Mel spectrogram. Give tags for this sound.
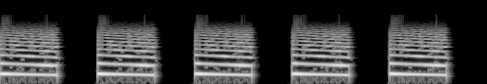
alarm; sci-fi; siren; warning

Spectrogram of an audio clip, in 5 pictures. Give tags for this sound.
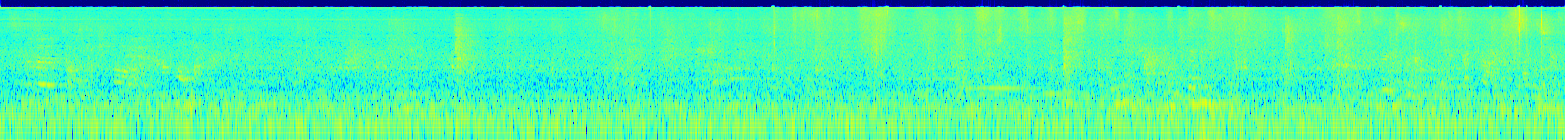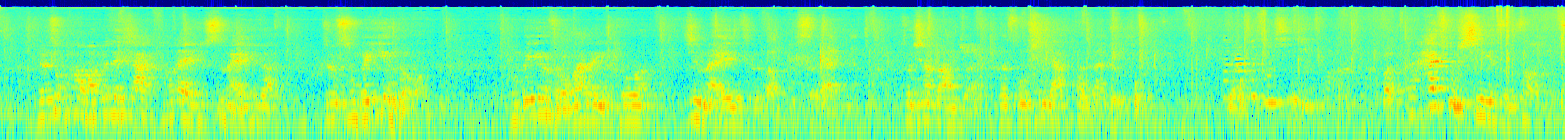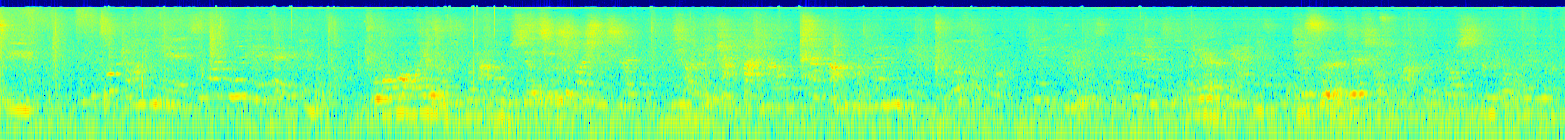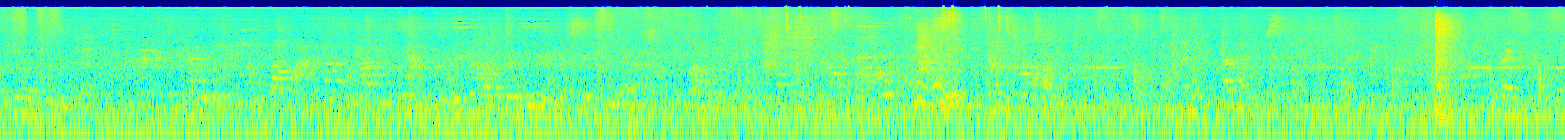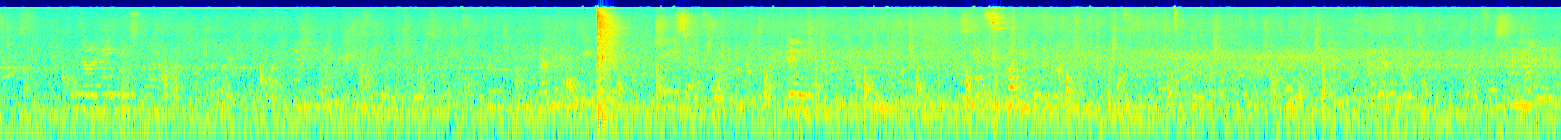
airport; chinese; crowd; foot; foot-steps; people; steps; walking

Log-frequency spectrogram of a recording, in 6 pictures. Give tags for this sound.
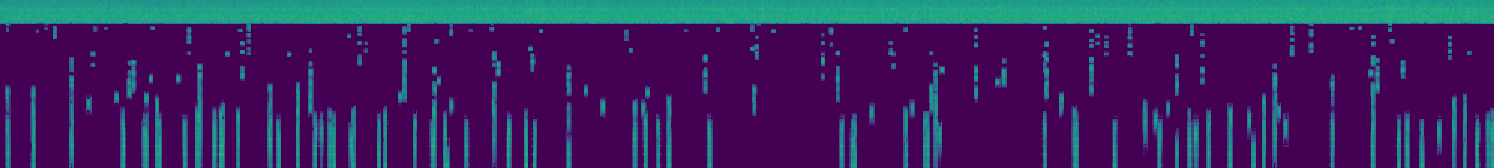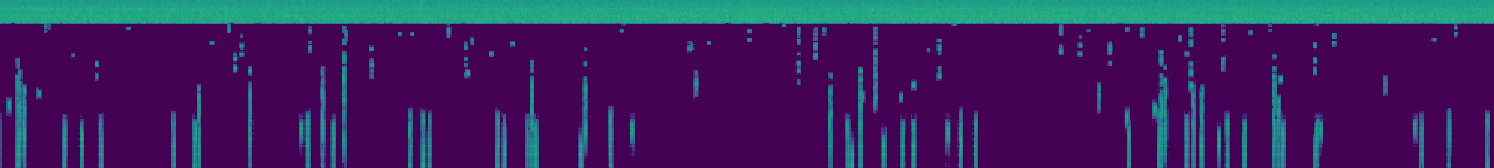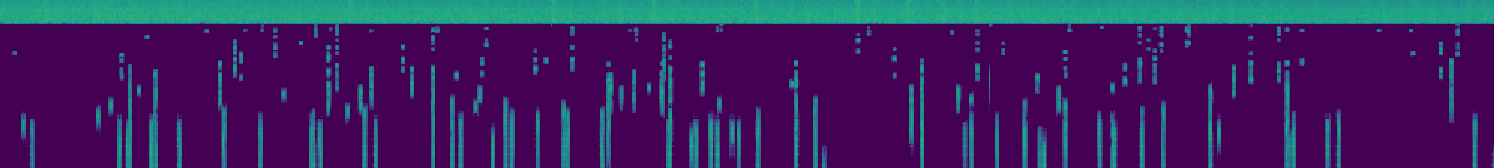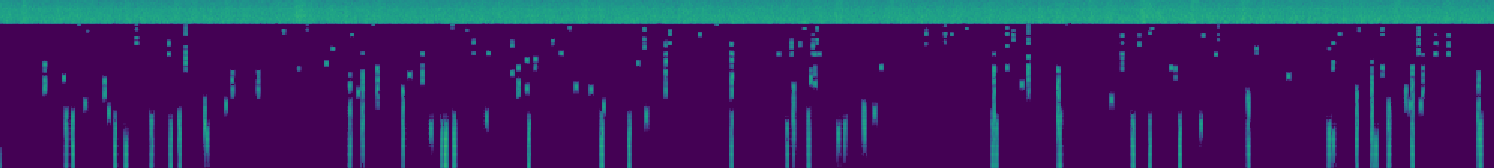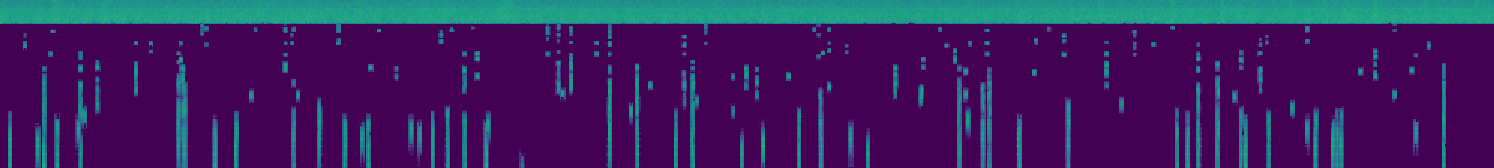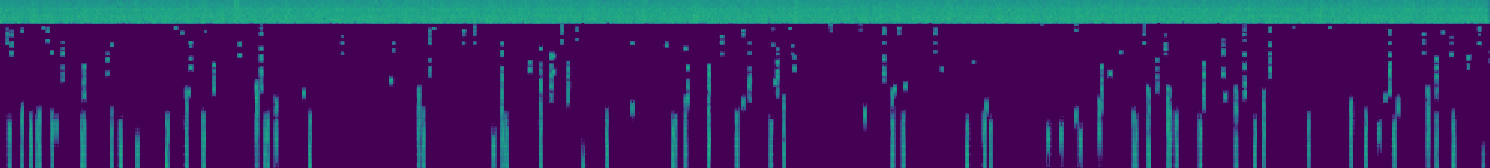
ambience; field-recording; industrial; machine; machinery; MOTOR

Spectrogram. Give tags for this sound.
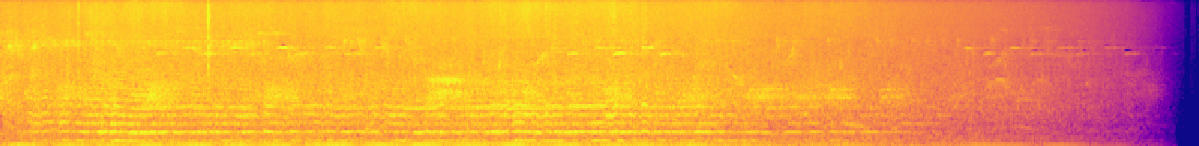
Bee; Bees; Flower; Flowers; Insects

